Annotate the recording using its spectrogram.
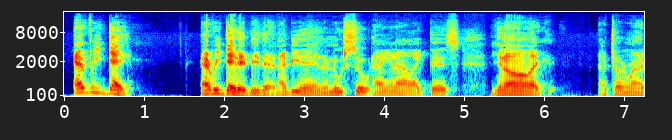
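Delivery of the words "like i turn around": ordinary talk, nothing marked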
